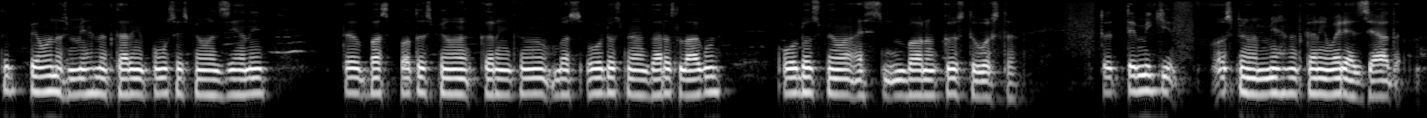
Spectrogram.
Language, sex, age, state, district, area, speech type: Kashmiri, male, 30-45, Jammu and Kashmir, Bandipora, rural, spontaneous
